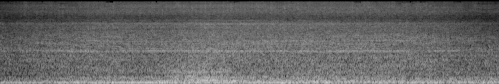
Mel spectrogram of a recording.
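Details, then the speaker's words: Jeep after replacing the water pump (a customer had been told the alternator was bad): even, steady idle with a smooth low rumble and no whine, rattle or knock; the earlier noise is gone. "All right, I'm done, guys. The noise is gone."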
